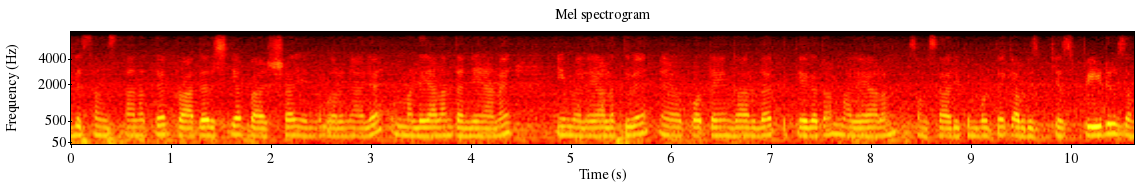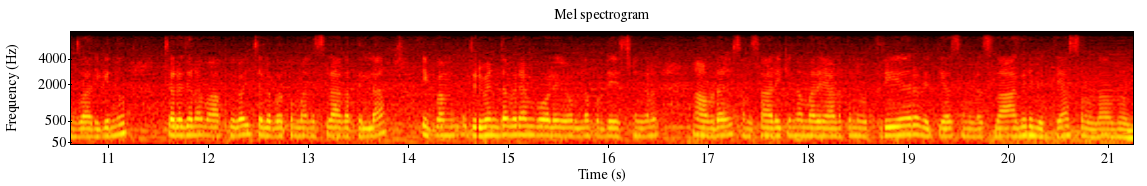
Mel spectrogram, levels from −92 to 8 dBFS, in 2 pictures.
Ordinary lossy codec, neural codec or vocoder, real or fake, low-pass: none; codec, 16 kHz in and 24 kHz out, 1 kbps, XY-Tokenizer; fake; 7.2 kHz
